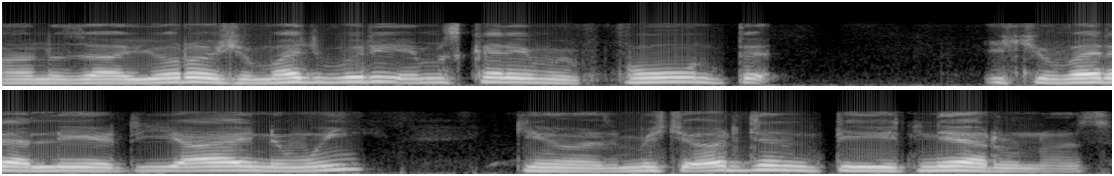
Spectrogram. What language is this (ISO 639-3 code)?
kas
